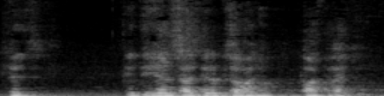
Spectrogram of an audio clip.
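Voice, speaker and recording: Husband with a Sumba accent speaking from afar. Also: male voice, mid-range voice, warm tone, highs cut off. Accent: Eastern Indonesian (Sumba). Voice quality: halting, repetitive speech with many murmured fillers. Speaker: husband giving a public clarification. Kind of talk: emotional personal testimony. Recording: distant, echoey room with faint noise.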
